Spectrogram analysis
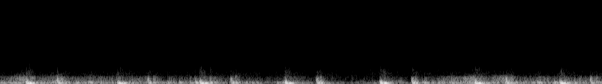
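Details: Male heartbeat by stethoscope while lying on his left side; steady low thumping at about 64 beats a minute.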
